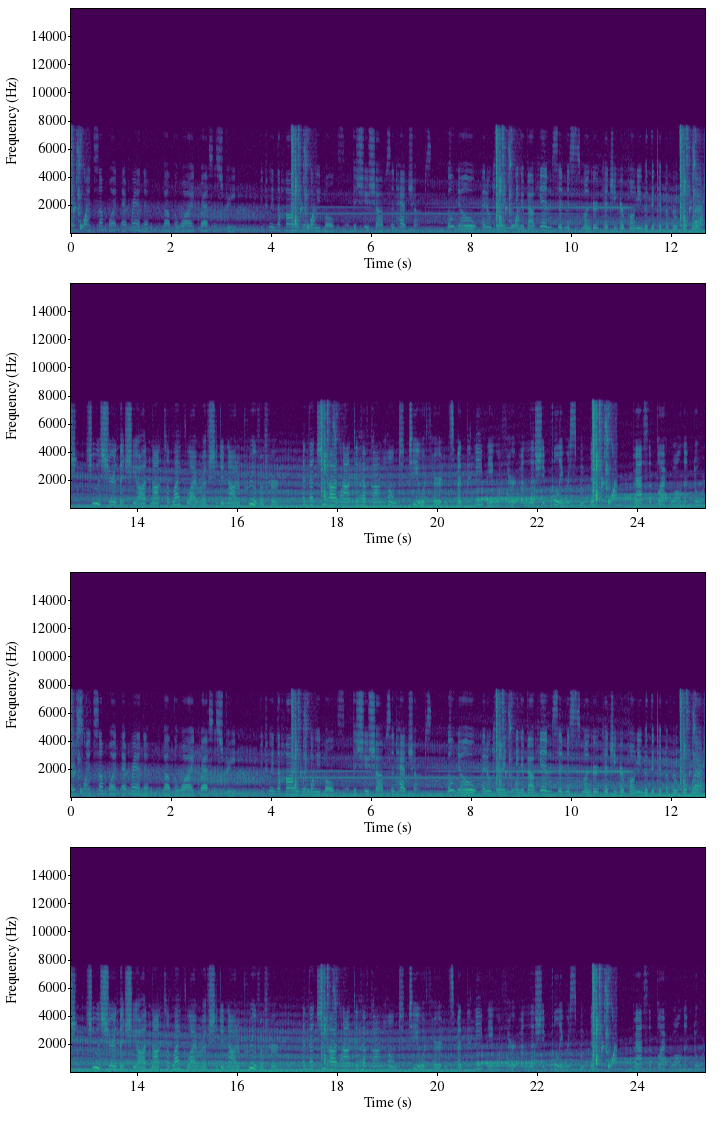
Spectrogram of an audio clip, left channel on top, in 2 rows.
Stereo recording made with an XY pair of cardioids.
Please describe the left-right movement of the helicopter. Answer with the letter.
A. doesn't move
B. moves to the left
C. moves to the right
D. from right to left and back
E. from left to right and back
B.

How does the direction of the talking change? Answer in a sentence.
You can hear the talking move from right to left.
